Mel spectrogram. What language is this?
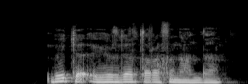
Bashkir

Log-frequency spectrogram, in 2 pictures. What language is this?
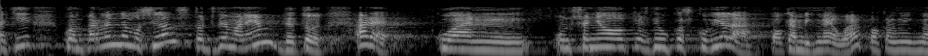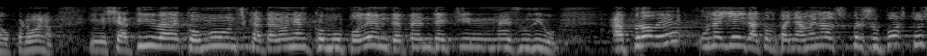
Catalan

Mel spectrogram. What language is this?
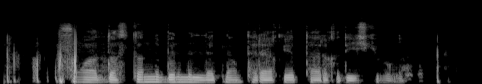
Uyghur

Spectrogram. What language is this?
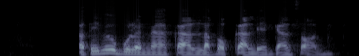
Thai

